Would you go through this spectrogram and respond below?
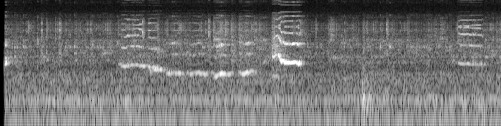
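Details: A captive Asian small-clawed otter chatters constantly while begging for and eating cat food, giving high squeaky chirps: a long falling whine, then sharp rising-falling squeals, over a hum of running water.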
